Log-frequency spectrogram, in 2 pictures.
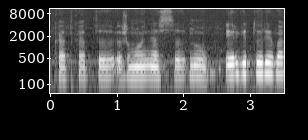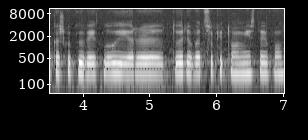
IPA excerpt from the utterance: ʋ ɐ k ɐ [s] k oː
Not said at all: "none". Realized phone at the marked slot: ʃ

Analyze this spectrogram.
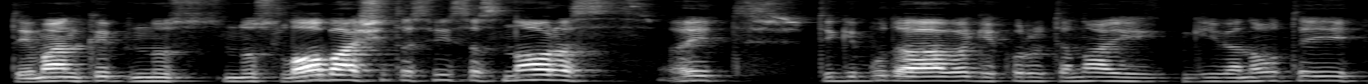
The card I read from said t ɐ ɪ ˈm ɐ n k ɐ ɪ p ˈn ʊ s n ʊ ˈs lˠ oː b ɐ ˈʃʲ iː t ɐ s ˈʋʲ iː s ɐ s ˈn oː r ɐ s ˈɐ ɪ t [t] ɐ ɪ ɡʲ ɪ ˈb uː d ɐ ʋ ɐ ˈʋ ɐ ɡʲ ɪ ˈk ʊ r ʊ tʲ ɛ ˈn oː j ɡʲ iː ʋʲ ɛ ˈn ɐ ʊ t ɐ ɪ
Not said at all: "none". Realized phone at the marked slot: t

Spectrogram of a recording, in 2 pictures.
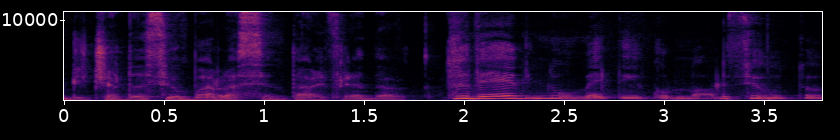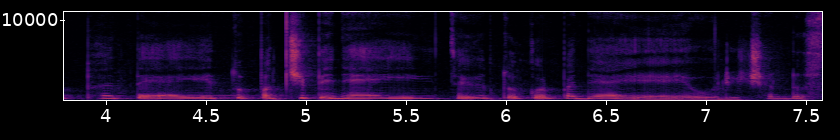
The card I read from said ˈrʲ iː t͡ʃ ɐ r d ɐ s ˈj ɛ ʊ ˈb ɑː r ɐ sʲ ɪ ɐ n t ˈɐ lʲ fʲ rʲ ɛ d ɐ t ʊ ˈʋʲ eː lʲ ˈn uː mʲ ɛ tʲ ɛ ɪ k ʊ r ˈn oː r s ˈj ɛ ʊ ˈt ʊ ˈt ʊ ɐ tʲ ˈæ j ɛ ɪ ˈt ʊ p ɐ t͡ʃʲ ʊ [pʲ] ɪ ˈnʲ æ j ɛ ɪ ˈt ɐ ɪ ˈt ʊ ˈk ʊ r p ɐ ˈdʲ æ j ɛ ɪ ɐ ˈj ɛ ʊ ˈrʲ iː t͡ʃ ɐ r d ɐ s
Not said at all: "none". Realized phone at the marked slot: pʲ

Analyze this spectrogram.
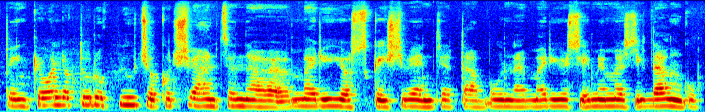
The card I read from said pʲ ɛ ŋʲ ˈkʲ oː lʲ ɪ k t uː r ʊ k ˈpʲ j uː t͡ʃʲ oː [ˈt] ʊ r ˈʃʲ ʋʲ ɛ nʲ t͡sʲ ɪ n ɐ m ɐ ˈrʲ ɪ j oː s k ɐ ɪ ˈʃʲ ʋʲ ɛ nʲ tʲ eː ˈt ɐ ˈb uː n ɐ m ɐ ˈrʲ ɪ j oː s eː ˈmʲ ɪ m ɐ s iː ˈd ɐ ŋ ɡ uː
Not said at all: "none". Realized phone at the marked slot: k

